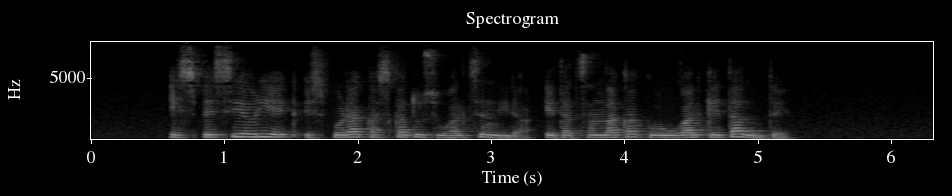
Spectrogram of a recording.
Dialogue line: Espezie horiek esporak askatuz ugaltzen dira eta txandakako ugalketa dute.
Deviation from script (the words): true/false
false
